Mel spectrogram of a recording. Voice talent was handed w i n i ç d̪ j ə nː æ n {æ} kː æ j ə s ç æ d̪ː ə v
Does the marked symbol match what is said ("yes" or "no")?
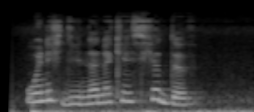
yes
